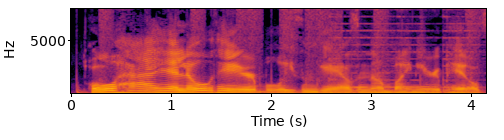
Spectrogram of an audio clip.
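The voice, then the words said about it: Put-on accent. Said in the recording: “I don't know why I was doing an accent there”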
